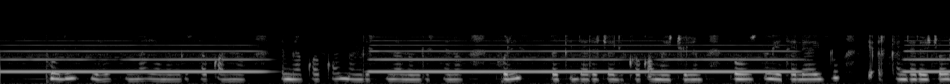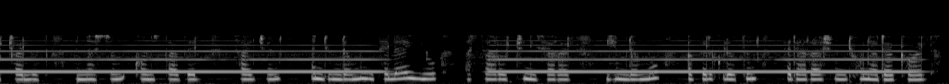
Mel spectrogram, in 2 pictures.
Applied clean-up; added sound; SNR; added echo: none; Wind instrument, woodwind instrument; 0 dB; none.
